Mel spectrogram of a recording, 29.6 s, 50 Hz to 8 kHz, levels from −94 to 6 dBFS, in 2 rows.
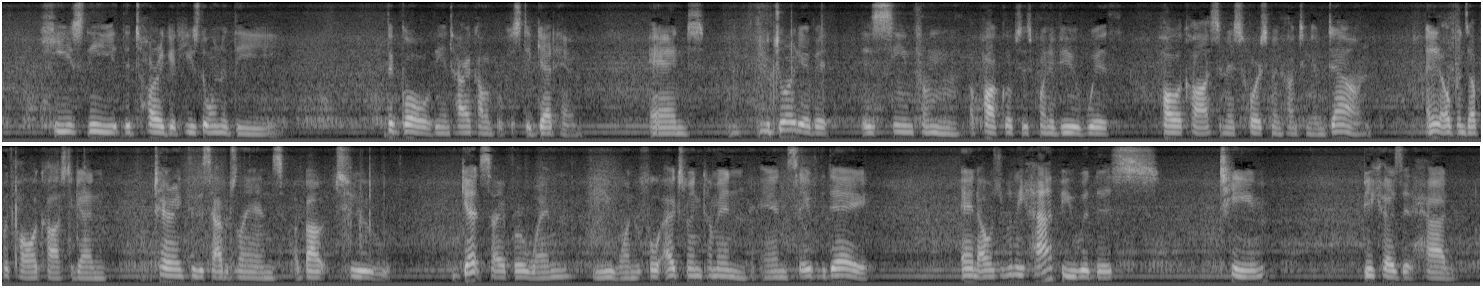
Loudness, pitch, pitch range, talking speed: -28 LUFS, 130 Hz, 120-140 Hz, 155 wpm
